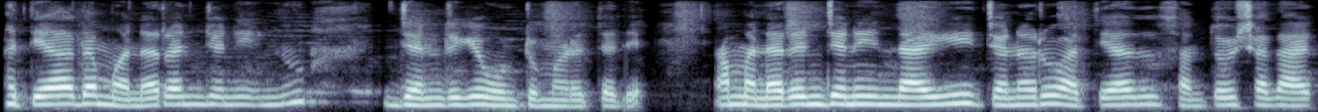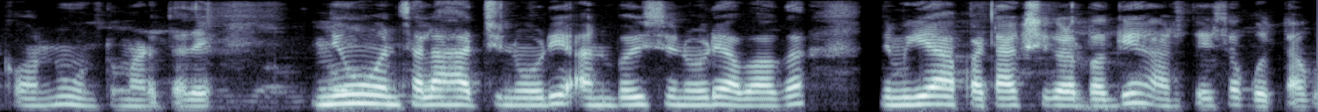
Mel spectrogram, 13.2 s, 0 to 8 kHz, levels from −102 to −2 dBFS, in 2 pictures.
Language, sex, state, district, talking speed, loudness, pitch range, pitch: Kannada, female, Karnataka, Bijapur, 115 wpm, -16 LUFS, 185-215 Hz, 200 Hz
